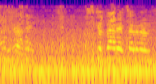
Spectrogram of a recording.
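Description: Men talking in heated Arabic over the steady low drone of a bus engine, heard from inside the bus.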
